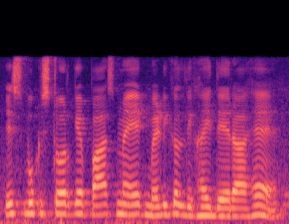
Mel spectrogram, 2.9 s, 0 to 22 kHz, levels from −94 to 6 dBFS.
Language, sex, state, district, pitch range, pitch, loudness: Hindi, male, Arunachal Pradesh, Lower Dibang Valley, 155-190 Hz, 175 Hz, -14 LUFS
